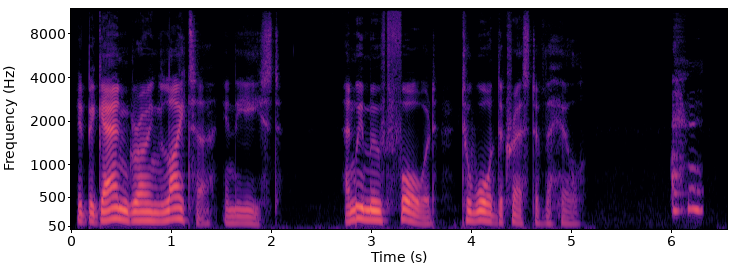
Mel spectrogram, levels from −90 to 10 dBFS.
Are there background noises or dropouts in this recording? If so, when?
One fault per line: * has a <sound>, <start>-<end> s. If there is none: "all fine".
* has a laugh, 6.0-6.3 s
